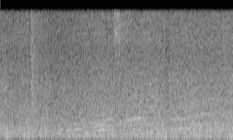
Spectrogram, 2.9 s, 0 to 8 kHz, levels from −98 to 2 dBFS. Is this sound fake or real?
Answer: real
